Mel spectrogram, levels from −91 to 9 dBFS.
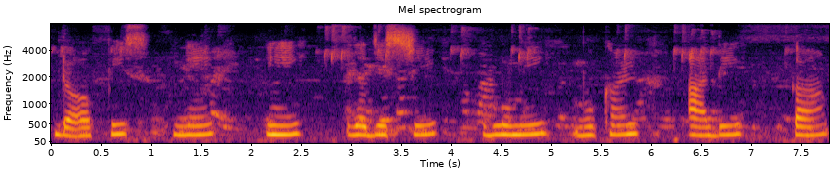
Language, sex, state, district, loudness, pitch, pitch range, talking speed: Hindi, female, Madhya Pradesh, Dhar, -15 LUFS, 220 Hz, 210-235 Hz, 70 wpm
